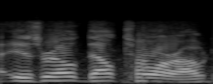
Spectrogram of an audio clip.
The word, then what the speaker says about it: Israel Del Toro: He's sitting here right now, Israel Del Toro. Did I say that right? – Yeah, you said that right.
